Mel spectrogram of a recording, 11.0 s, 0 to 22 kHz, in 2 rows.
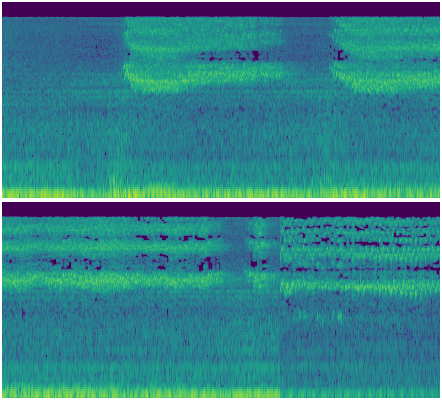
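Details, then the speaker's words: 1987 Camaro Z28 V8, parked nearly 30 years, first start-up after revival work: loud high shrill squeal cutting in and out over the rumble; belt slipping on red-hot alternator pulley though tight, alternator suspected going full field; belt squeal. "oh no why is that slipping so the alternator must be going full field because the pulley is Red Hot and It's someone's slipping the belt is tight"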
